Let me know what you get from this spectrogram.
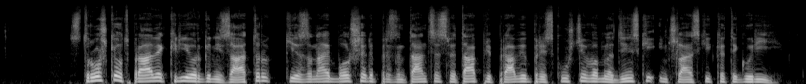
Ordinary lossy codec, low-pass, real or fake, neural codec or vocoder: none; 19.8 kHz; fake; vocoder, 44.1 kHz, 128 mel bands, Pupu-Vocoder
